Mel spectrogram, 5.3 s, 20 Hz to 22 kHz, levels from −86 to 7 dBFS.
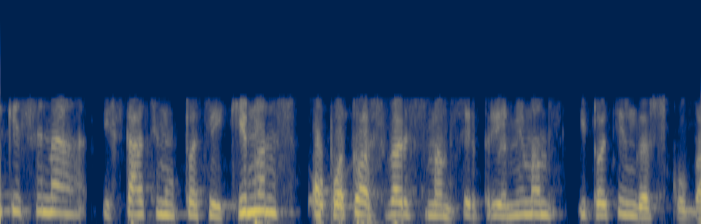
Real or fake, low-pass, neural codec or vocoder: fake; 3.6 kHz; codec, 24 kHz, 3 kbps, HILCodec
